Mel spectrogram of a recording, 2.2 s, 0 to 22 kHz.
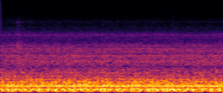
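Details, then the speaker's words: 2001 Ford F-150 with no-heat complaint, heater fan running: steady droning hum with one constant low tone, then cuts off; blower motor sounds rough, cause unknown. "And that blower motor sounds nasty too."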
